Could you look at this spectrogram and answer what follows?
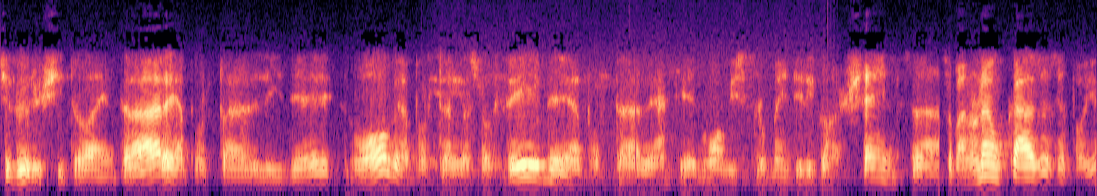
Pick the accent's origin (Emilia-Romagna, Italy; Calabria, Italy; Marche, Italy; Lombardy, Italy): Marche, Italy; Macerata; born there; perché io sono nato a Macerata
